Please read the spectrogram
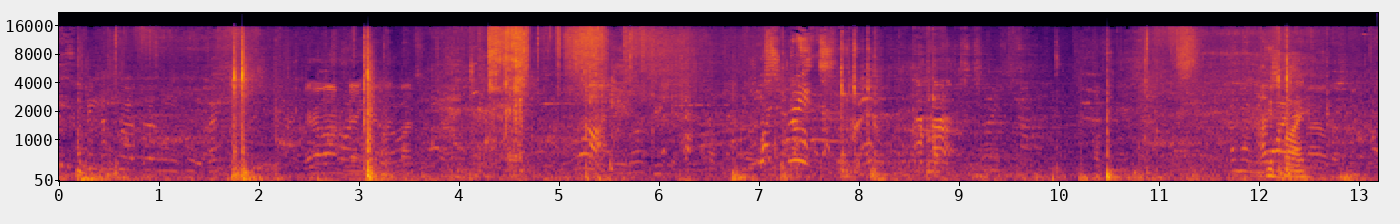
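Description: Stunt scooter landing and riding on a skatepark ramp: sharp clacks of the deck and wheels about two and three seconds in, the second the loudest, with a low rolling rumble and another clack near the end, under faint voices.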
